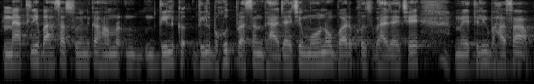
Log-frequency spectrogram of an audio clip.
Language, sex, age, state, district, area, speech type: Maithili, male, 18-30, Bihar, Darbhanga, rural, spontaneous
